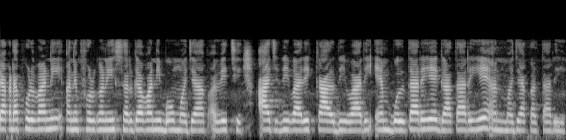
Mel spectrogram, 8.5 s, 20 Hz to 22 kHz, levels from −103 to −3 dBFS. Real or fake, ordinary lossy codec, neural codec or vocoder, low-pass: real; none; none; none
